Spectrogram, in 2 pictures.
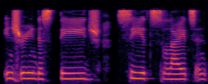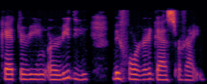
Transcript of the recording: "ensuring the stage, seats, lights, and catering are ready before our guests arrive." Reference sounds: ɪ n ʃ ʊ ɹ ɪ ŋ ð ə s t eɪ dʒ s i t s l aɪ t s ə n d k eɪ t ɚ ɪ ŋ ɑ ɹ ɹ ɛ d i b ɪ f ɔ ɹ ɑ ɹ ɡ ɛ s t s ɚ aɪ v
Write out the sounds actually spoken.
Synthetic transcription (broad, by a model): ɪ n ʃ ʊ ɹ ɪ ŋ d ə s t eɪ dʒ s i t s l aɪ t s ə n d k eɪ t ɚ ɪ ŋ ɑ l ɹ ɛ d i b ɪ f ɔ ɹ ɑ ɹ ɡ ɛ s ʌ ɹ aɪ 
